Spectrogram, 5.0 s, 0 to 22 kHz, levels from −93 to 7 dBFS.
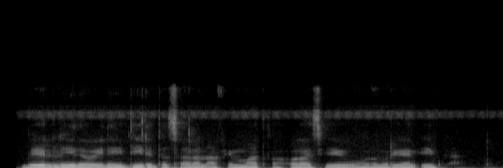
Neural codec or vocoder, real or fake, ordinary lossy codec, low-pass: none; real; none; 10.8 kHz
